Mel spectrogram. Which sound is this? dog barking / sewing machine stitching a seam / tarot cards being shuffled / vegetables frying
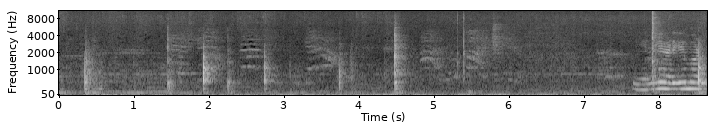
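vegetables frying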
